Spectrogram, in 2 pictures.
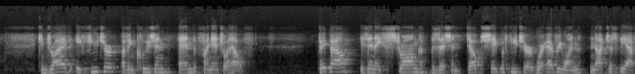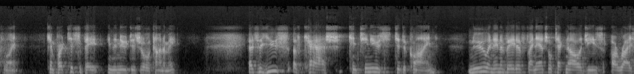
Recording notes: Q3 2020 Earnings Conference Call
